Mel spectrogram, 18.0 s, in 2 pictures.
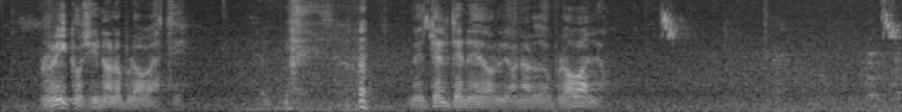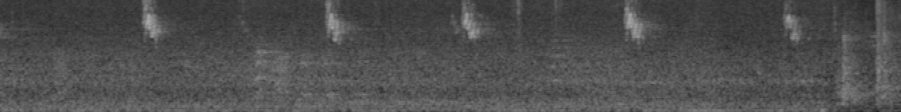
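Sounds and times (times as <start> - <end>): small bird chirping: 6.6 - 7.0, 8.6 - 9.4, 10.4 - 10.8, 13.4 - 14.1, 15.2 - 15.7.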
